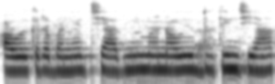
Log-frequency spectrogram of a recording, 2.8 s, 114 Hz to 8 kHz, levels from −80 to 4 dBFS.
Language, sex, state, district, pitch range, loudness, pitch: Chhattisgarhi, female, Chhattisgarh, Jashpur, 230-240 Hz, -15 LUFS, 235 Hz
